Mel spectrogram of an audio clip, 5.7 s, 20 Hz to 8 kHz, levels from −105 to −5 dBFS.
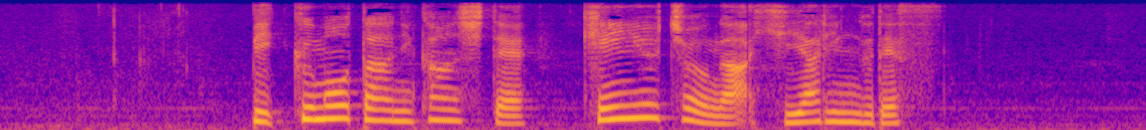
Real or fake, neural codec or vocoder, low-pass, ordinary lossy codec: real; none; 7.2 kHz; none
